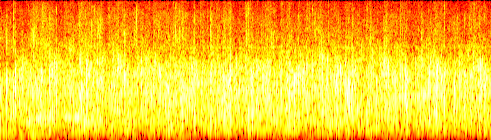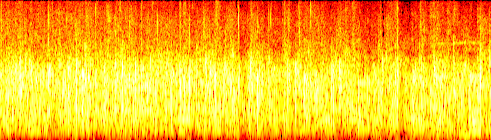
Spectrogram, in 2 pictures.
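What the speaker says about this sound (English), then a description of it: "give him a round of applause" Audience applause after a speaker asks the crowd to thank someone at an event, steady dense clapping filling the room for the full stretch at even loudness.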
